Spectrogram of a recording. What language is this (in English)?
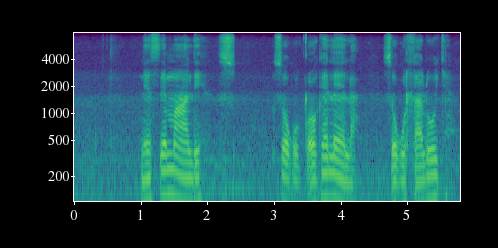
Xhosa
